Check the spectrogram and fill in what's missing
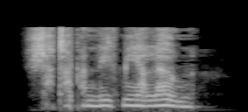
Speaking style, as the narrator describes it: I mutter out of the corner of my mouth

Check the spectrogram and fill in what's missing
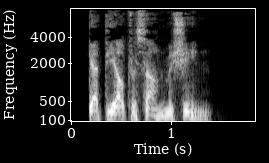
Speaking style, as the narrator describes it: she said roughly

